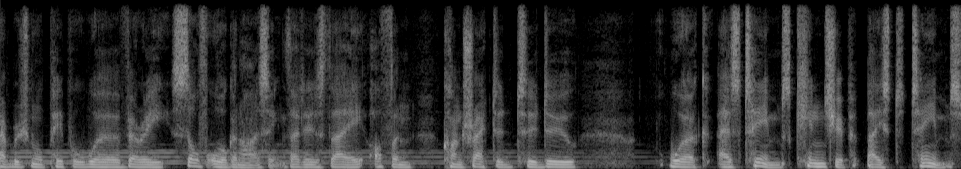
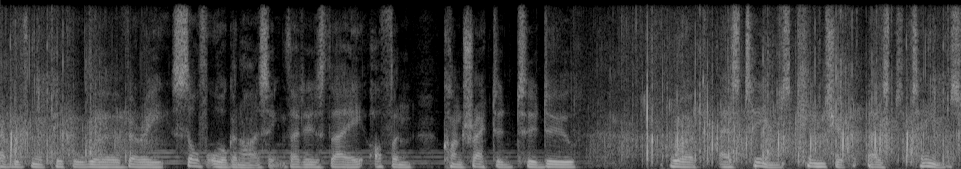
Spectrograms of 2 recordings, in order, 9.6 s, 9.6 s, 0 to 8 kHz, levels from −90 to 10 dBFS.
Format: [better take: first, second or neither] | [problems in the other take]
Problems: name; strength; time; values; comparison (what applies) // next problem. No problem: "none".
first | background sound (Applause); 4 dB below the speech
